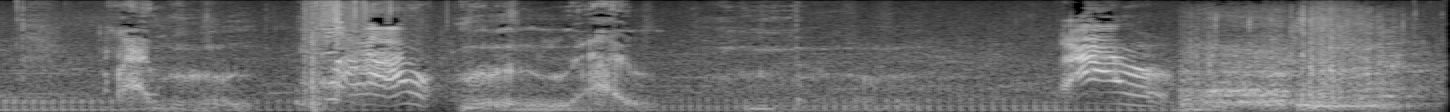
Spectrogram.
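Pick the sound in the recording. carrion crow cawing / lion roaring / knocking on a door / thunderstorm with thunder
lion roaring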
